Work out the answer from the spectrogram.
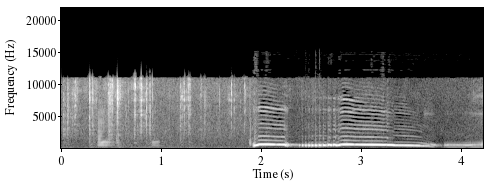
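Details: Ringneck dove, white form, calling as a lure to draw answering birds: after a few soft nasal notes comes one long, steady, purring coo with a rolling tremor, sagging slightly in pitch at the end, indoors.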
